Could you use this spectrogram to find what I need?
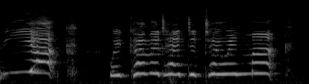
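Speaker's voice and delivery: high, loud disgusted yell; disgusted thief. Acted. Hugh covered in muck, yelling in disgust.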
